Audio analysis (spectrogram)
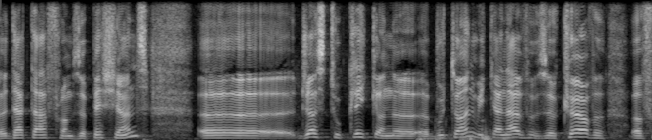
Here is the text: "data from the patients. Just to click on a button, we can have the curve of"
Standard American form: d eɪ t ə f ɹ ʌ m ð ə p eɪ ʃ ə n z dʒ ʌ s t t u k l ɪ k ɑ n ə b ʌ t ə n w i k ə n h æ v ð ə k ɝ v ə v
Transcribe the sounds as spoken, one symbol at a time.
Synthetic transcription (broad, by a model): d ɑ t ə f ɹ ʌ m ð ə p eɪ ʃ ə n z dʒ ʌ s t t u k l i k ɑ n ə b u t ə n w i k ə n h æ v ð ə k ɝ v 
